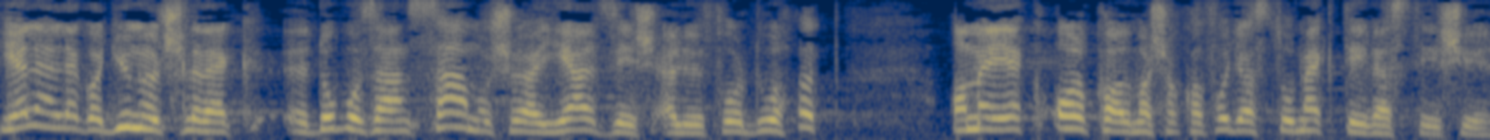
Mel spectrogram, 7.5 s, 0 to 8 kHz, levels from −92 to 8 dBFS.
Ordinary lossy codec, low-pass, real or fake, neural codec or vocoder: none; none; real; none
